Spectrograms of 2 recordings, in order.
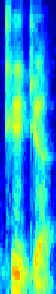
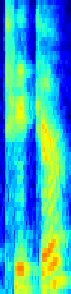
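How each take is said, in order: First: It is said in a British accent. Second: It is said in an American accent. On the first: "ব্রিটিশরা বলবে টিচার" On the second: "আমেরিকানরা বলবে টিচার"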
